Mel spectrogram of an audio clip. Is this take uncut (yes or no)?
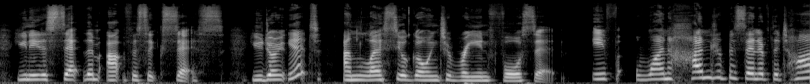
no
